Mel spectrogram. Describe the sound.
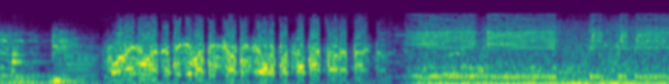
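Car horns honking, a burst of rapid repeated blaring toots followed by a long, sustained, harmonically rich horn blast, loud against a low rumble of road noise.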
